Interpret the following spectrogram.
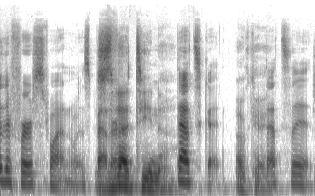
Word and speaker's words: Zvetina: Zvetina.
